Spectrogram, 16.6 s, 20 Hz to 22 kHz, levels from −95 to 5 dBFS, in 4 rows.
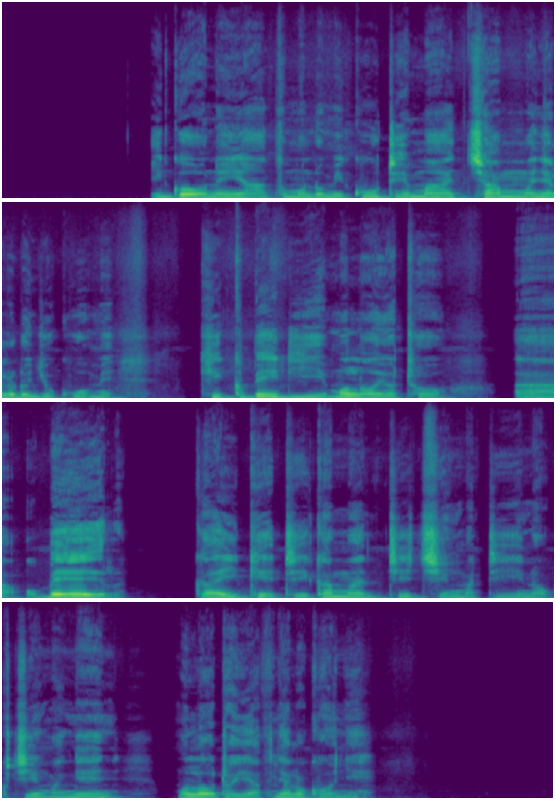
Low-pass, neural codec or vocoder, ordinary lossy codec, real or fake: none; none; none; real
